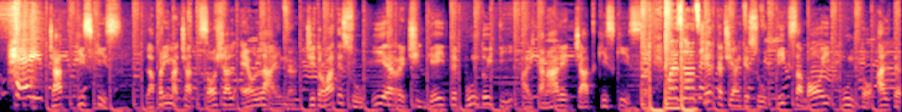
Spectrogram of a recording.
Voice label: spot chat kiss kiss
